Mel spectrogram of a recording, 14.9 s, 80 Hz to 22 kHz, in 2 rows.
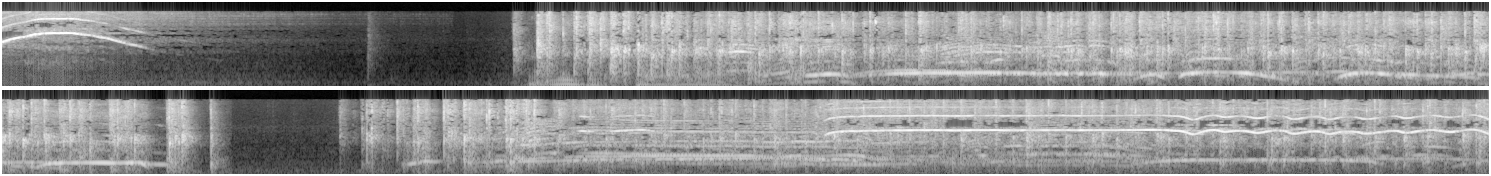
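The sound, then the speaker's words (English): Applause from many hands in two long, dense stretches of steady clapping separated by a brief pause, with high tonal calls rising over the second stretch. “Clap, man. Do we need 4 of them? No. Each one gets a little more excited.”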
